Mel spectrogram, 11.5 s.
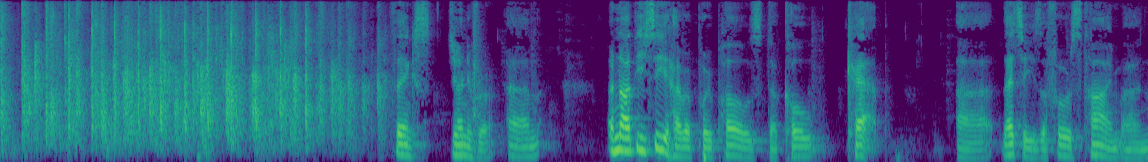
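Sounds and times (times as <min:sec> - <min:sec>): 
audience applauding: 0:00.0 - 0:04.2
speech: 0:04.0 - 0:05.5, 0:06.1 - 0:08.9, 0:09.6 - 0:11.4.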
